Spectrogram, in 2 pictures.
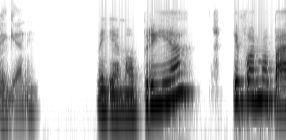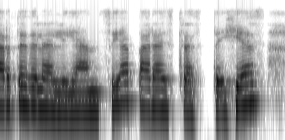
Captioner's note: interpreter speaking Spanish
